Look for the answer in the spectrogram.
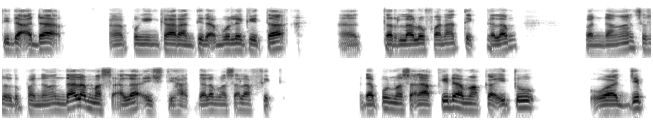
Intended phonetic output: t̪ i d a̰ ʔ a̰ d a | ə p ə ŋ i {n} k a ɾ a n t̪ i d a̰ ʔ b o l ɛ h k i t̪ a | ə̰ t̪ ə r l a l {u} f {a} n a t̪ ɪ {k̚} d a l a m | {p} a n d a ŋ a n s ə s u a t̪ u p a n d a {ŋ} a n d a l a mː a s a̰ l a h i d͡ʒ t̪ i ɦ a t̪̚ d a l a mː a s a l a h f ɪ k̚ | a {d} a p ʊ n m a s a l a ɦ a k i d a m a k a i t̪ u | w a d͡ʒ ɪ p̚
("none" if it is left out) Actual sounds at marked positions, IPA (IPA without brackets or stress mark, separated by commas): ŋ, u, a, k̚, p, ŋ, d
